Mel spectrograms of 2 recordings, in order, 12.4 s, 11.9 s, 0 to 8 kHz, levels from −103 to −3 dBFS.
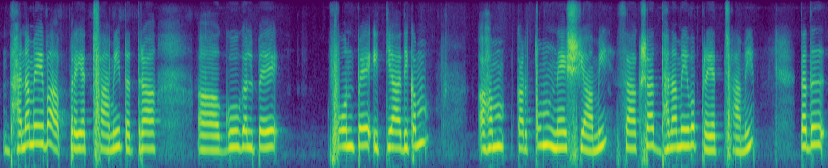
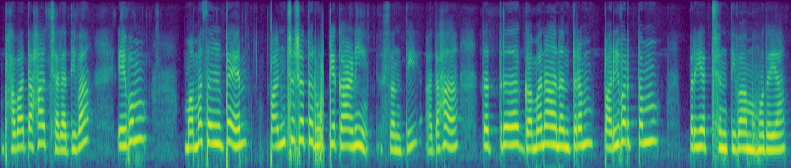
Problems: none marked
